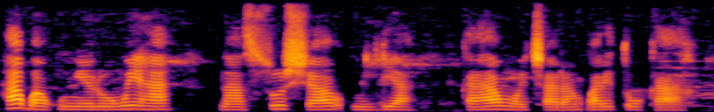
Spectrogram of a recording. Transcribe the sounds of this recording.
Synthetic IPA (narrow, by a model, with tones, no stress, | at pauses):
ha˦ɡ͡ba˨kʷu˨ɲe˨ɾo˨ŋʷe˦ɦa˦ | na˨so˦ʃa˦lmi˨di˦a˨ | ka˨ɦa˦ŋʷe˨t͡ʃa˨ɾa˨ŋ͡m̩˦k͡pa˦ɾɪ˦tʊ˦ka˦a˦ɦʊ˨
